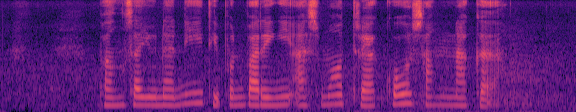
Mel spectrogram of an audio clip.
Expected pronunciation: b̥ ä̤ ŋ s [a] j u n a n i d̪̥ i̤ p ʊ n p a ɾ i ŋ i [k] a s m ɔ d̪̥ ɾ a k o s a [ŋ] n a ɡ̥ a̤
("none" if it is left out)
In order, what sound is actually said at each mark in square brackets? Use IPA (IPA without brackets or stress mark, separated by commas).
a, ʔ, ŋ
